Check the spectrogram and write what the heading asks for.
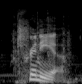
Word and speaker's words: Trinia: Trinia. T-R-I-N-I-A.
